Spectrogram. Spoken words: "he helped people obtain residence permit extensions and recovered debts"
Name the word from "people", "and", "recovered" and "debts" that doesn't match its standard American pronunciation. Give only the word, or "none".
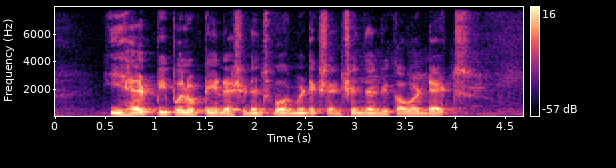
none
